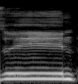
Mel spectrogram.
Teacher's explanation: জ জিহ্বার আগা থেকে মোটাভাবে আদায় হবে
